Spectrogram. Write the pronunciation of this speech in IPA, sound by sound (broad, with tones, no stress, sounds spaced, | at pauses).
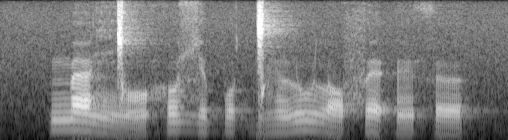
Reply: m æ˥˧ ŋ͡ǀ ɔ̃˩˧ h o˥ ɮ ɪ˧ p o˧˩ ɡ͡ǀ æ̃˧ l u˥˧ l ɔ˩˧ f ɛ˧ ʔ ɛ̃˩˧ θ ə˧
